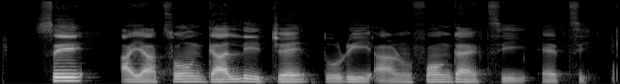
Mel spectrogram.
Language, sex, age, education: Yoruba, male, 15-29, tertiary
